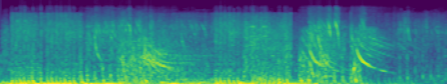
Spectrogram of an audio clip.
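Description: Rapid pistol gunfire sound effects, a dense volley of shots. Falling whistling whines cut through it twice, about a second in and again after three seconds.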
